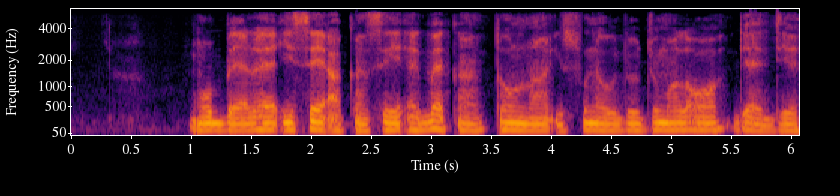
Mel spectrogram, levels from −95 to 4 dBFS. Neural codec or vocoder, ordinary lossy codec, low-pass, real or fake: codec, 16 kHz, 4 kbps, FunCodec, trained on LibriTTS, 50 frames a second; AAC, 32 kbps; 5.4 kHz; fake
